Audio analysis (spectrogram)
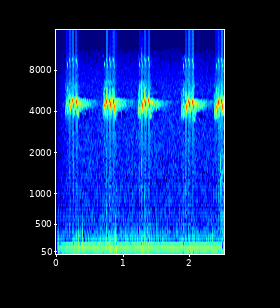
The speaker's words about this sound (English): I want Mike to literally insert crickets, like the sound of crickets after.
